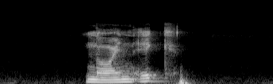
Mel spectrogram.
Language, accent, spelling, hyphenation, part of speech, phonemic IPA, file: German, Austria, Neuneck, Neun‧eck, noun, /ˈnɔɪ̯nˌ.ɛk/, De-at-Neuneck.ogg
- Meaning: nonagon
